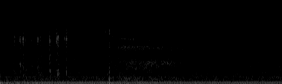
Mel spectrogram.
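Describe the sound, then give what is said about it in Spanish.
A quick burst of typing on a computer keyboard while writing the title of a concept map, several light clicking keystrokes in fast succession, followed by a single sharper click and then a steady low background hum with no one speaking. “Para escribir, hacemos doble clic dentro del cuadrito y escribimos el título de nuestro mapa conceptual, los recursos naturales.”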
